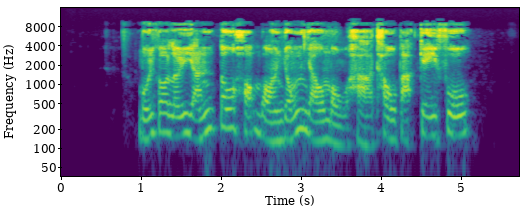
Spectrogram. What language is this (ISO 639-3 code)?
yue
